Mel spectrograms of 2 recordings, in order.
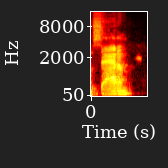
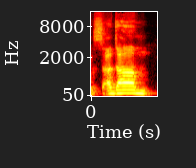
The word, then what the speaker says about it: Saddam: George Bush the Elder did with uh he called him Satam. He wouldn't call him Saddam. He wouldn't give him the satisfaction of saying Saddam.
